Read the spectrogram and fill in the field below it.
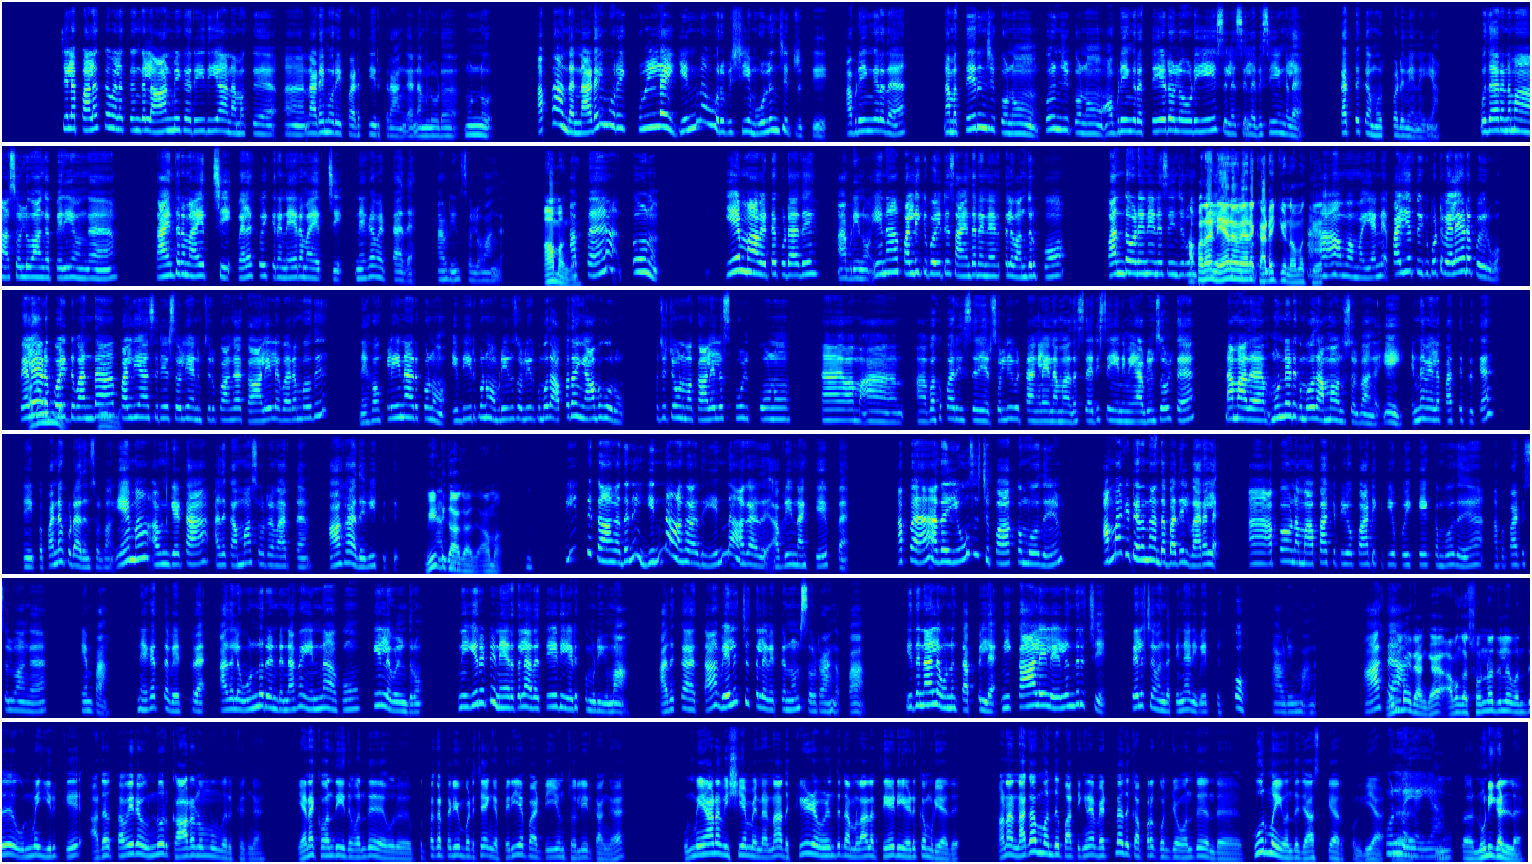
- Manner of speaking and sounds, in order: chuckle; in English: "கிளீன்னா"; "வகுப்பாசிரியர்" said as "வகுப்பாரிசிரியர்"
- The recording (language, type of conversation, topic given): Tamil, podcast, ஒரு சாதாரண நாளில் நீங்கள் சிறிய கற்றல் பழக்கத்தை எப்படித் தொடர்கிறீர்கள்?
